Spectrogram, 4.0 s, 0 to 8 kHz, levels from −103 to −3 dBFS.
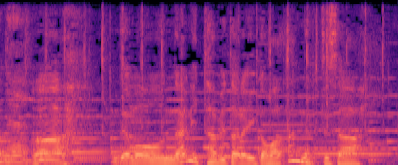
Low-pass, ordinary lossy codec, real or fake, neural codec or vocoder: none; none; real; none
